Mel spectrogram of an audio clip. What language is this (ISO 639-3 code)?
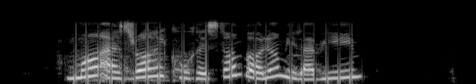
fas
